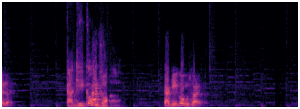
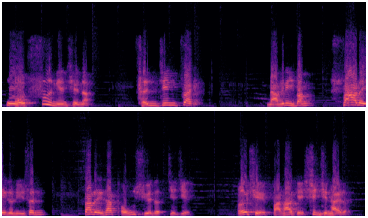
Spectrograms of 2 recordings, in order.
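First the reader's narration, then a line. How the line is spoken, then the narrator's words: Shouting. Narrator (Chinese): 就喊说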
